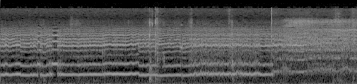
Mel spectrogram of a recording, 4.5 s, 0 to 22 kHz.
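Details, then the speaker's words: Line 6 Flextone 3 XL guitar amp with cable in input: steady slightly wavering tone near 500 Hz with bright overtones, then drops away; self-oscillation appears in preamp signal before software processing, absent via returns; exact cause unconfirmed. "you know I think it's about oscillation is it's I think it's well it's it's occurring to the preamp signal"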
